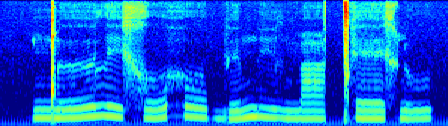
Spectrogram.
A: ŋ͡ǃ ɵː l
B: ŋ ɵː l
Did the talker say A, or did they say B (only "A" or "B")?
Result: A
